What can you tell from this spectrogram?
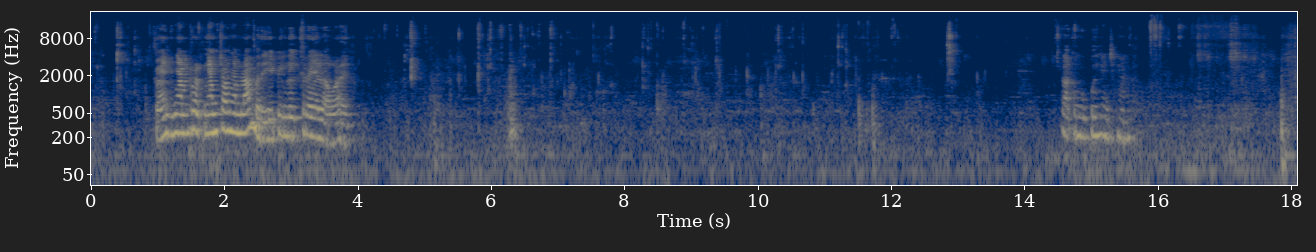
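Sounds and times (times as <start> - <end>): monkey chewing: 4.0 - 13.8.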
